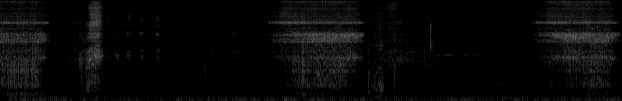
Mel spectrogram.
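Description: Rattling snores with harsh hissing breaths, about three cycles in nine seconds, over low background rumble. Snoring.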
